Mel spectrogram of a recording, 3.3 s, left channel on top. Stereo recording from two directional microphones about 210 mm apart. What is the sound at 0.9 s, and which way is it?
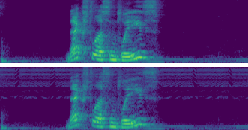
Speech, 20° left (ahead or behind).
